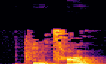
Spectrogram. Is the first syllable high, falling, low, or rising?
falling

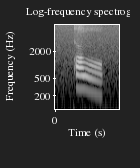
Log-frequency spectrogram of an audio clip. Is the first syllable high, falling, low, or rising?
falling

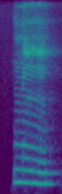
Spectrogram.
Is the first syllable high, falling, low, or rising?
low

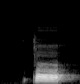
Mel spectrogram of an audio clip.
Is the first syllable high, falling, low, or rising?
low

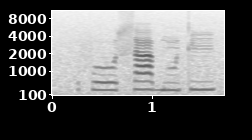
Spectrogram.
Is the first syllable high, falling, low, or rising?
low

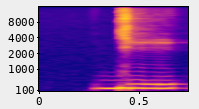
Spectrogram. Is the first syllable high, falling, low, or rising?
low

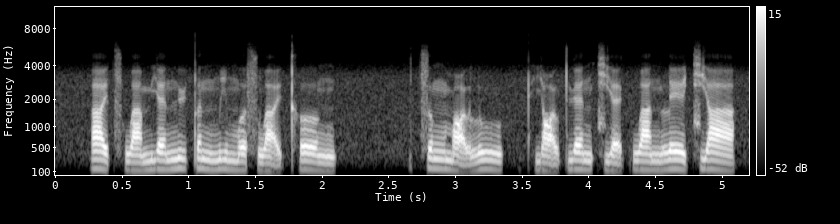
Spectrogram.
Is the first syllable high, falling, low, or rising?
falling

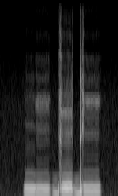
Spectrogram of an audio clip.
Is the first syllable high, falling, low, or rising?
low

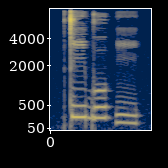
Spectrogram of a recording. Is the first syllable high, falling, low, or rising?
high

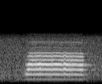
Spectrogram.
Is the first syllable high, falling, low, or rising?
high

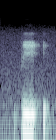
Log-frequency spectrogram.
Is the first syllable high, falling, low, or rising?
high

